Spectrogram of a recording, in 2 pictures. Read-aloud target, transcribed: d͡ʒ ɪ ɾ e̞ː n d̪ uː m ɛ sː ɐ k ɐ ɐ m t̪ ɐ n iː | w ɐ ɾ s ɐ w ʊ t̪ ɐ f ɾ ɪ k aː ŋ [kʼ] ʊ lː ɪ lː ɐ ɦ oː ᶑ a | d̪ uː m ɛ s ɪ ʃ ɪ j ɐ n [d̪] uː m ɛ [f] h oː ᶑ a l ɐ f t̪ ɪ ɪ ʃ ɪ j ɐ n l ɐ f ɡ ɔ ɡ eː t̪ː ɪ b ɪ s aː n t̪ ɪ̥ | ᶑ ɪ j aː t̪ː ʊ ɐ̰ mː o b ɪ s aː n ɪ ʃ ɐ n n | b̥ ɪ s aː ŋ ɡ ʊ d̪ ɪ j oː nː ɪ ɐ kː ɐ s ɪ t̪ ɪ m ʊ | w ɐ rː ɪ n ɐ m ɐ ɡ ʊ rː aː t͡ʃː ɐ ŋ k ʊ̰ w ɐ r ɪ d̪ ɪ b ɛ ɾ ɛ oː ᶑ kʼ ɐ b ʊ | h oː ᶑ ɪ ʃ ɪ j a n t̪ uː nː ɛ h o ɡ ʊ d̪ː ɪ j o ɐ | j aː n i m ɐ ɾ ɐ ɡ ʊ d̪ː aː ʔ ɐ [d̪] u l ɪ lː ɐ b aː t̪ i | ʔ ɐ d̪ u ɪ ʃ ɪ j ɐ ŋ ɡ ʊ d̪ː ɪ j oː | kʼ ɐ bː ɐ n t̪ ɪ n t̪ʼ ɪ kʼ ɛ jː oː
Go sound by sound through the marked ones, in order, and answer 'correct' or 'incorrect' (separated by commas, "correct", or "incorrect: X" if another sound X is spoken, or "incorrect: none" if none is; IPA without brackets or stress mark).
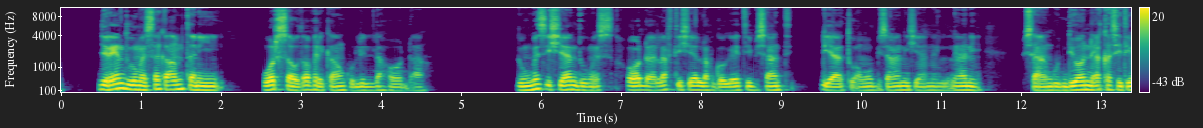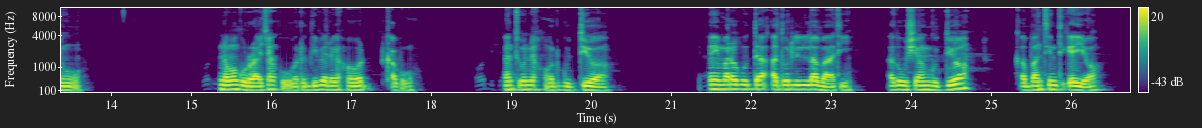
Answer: incorrect: k, correct, incorrect: s, correct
